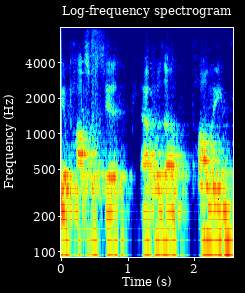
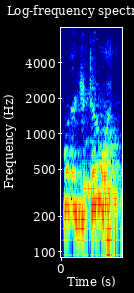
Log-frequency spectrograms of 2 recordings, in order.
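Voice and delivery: higher pitched prophet, scolding the people for missing the point; a pitched-up, incredulous rebuke; exasperated Isaiah; 7 semitones higher than usual. Retold or imitated. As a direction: play Isaiah throwing up his hands at the foolish crowd. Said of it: "Isaiah ended up having to come ... and be".

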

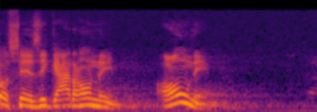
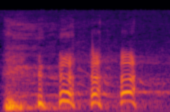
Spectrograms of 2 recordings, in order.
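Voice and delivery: high chuckle; real burst of laughter, pitched up; amused laugh; 8 semitones higher than usual. Real, not acted. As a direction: laugh at the answer you got. Laughs at the congregation's answer.

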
